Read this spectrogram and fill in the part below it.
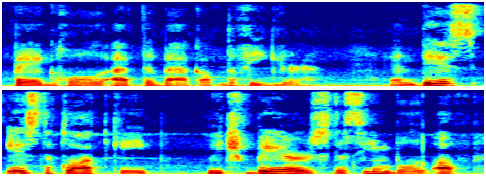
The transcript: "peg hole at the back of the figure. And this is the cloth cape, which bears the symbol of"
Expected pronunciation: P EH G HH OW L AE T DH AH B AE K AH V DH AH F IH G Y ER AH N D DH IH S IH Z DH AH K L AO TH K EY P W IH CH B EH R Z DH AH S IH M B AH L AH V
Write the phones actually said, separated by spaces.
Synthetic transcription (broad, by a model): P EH G HH OW L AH T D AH B AE K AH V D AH F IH G Y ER AH N D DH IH S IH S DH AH K L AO T K EY P W IH CH B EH R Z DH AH S IH M B AH L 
